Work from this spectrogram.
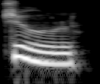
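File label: "joule", British English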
